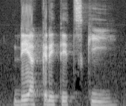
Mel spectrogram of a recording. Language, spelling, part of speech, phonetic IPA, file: Czech, diakritický, adjective, [ˈdɪjakrɪtɪt͡skiː], Cs-diakritický.ogg
- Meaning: diacritical (of, pertaining to, or serving as a diacritic)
